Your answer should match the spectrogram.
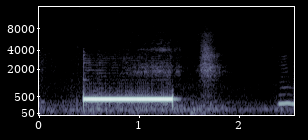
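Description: A phone call to a hotel at 12 o'clock ringing out: a steady electronic ringback tone sounds for about a second, falls silent, then starts again, with no one answering.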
